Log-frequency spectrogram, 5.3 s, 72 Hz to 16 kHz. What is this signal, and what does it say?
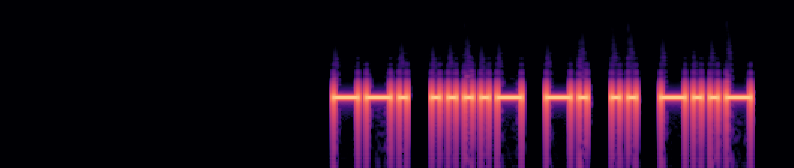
Morse code, heard as a keyed tone, about 22 wpm, 700 Hz. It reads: G4NIX
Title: DXCC-100 Call Signs - 5 Characters - Repeated 3x - 22wpm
